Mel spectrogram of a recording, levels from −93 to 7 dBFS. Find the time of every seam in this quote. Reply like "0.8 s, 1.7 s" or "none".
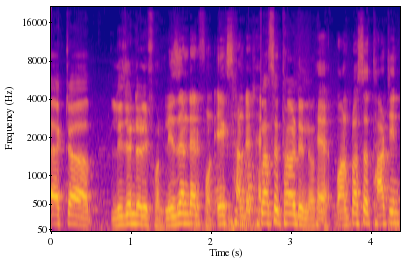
2.6 s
